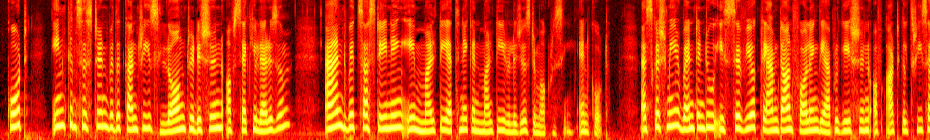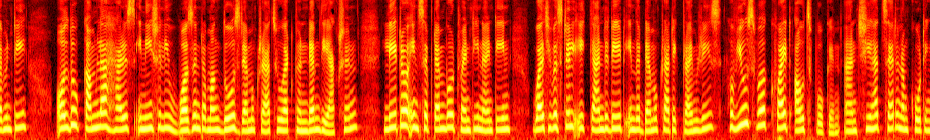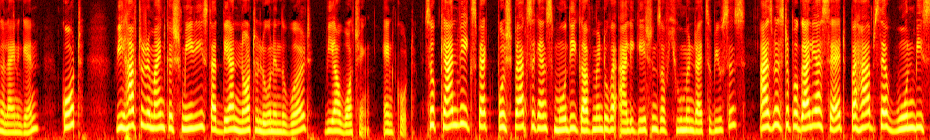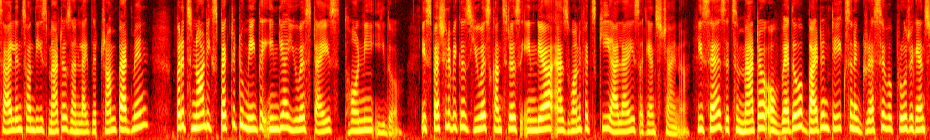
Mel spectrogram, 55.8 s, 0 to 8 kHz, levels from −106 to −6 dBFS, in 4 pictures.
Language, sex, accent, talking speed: English, female, Indian, 170 wpm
